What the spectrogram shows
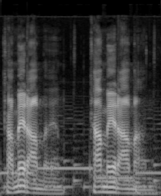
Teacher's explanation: it's accented by the way on the ra in this case, so it's treated like compounds in Japanese, as we have seen more often.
